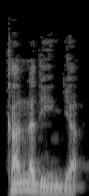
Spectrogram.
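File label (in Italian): "canna d india", dialettale crespinese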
